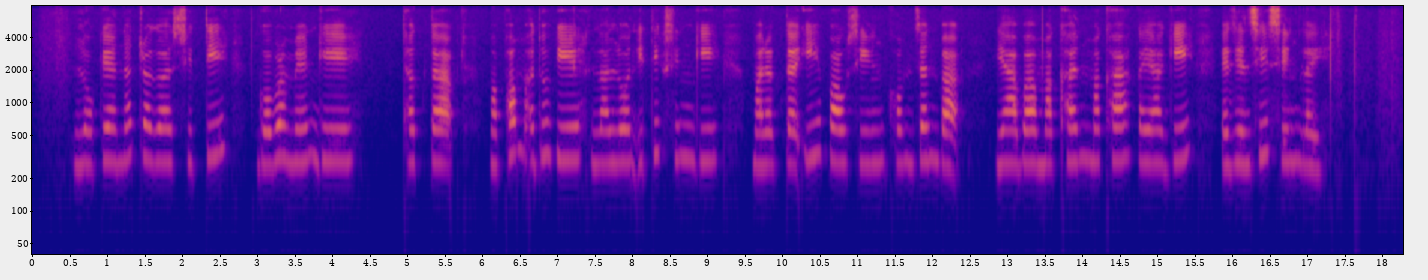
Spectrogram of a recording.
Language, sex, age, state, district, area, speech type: Manipuri, female, 30-45, Manipur, Kangpokpi, urban, read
